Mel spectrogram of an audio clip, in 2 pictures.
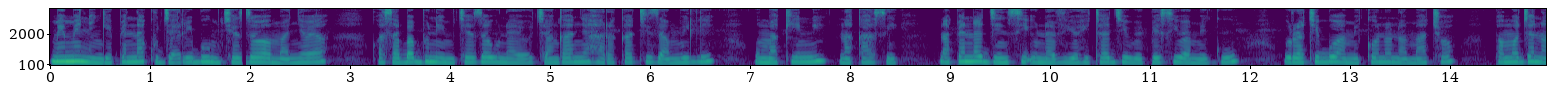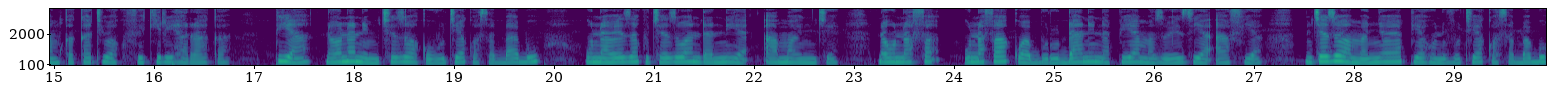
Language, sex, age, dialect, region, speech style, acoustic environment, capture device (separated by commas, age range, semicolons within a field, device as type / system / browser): Swahili, female, 18-24, Kenya - Nairobi Sheng-influenced, Kenya, relaxed, silence, mobile / Linux / Chrome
